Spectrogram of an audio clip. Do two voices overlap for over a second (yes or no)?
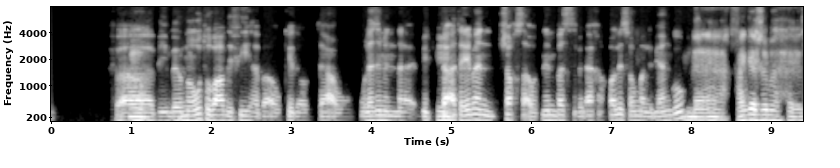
no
